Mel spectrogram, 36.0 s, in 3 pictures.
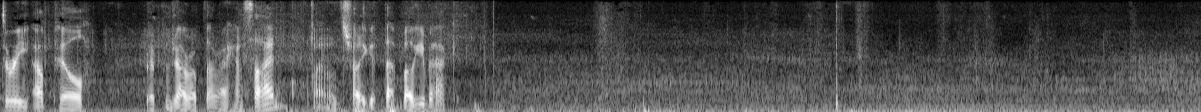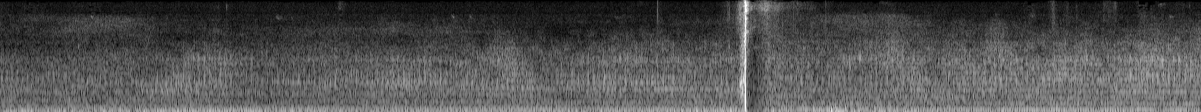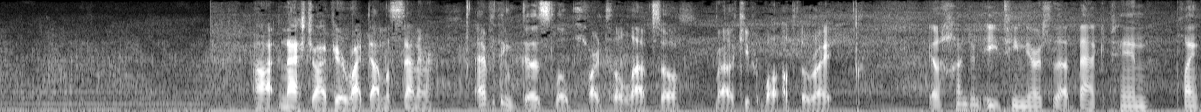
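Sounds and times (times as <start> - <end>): low engine hum: 0.0 - 36.0
golf ball struck: 19.4 - 20.0.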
